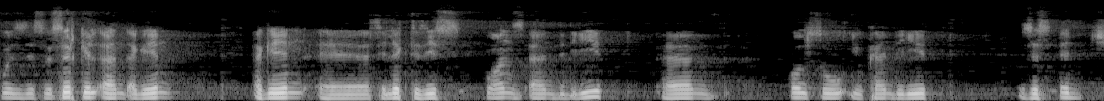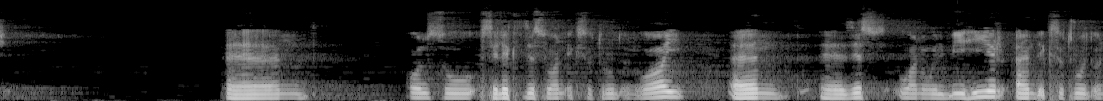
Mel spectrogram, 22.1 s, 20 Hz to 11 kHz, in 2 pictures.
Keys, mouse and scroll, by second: 0.9 a, 1.8 n, 2.0-3.5 drag, 3.3 n, 3.5 b, 5.1 x, 8.1 a, 8.2 a, 8.9 a, 9.1 b, 10.2 Escape, 10.3 a, 11.2 b, 12.3 x, 15.6 b, 17.0 e, 18.8 a, 19.7 b, 20.8-22.0 drag.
